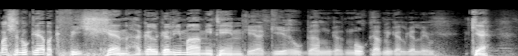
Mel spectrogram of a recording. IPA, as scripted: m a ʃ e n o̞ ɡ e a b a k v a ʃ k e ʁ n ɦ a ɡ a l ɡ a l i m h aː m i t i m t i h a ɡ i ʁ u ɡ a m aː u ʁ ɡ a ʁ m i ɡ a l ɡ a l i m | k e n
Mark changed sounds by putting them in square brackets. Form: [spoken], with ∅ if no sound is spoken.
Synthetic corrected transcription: m a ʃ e n o̞ ɡ e a b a k v [i] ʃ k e [∅] n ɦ a ɡ a l ɡ a l i m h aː m i t i m [k] i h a ɡ i ʁ u ɡ a m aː u ʁ [k] a [v] m i ɡ a l ɡ a l i m | k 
